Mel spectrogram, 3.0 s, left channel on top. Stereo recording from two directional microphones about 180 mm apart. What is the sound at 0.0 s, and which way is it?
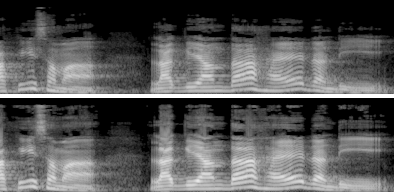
A man's voice, 25° right (ahead or behind).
